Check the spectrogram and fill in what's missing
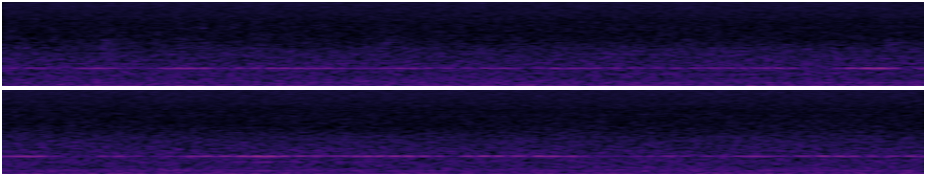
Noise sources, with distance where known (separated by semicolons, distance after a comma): background noise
